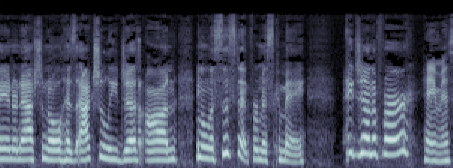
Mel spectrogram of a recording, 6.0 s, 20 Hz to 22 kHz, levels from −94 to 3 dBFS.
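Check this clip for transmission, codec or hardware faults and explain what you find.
Damaged data in a compressed stream appears three times: 1.81–1.87 s just after "has actually", 2.60–2.66 s, and 4.60–4.66 s. Corrupted bytes make the decoder misread frames and hunt for the next header, giving brief glitches.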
